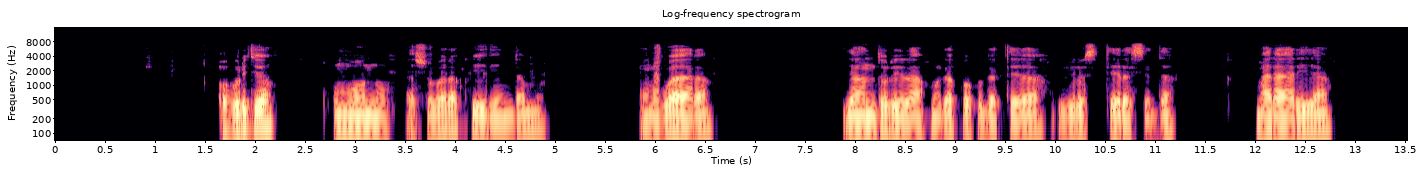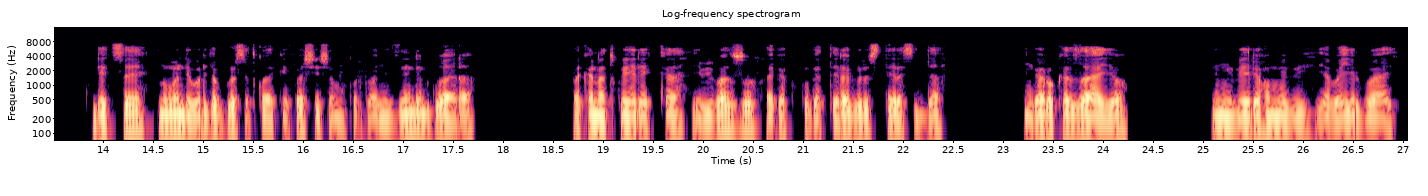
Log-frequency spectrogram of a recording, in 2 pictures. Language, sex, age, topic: Kinyarwanda, male, 18-24, health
